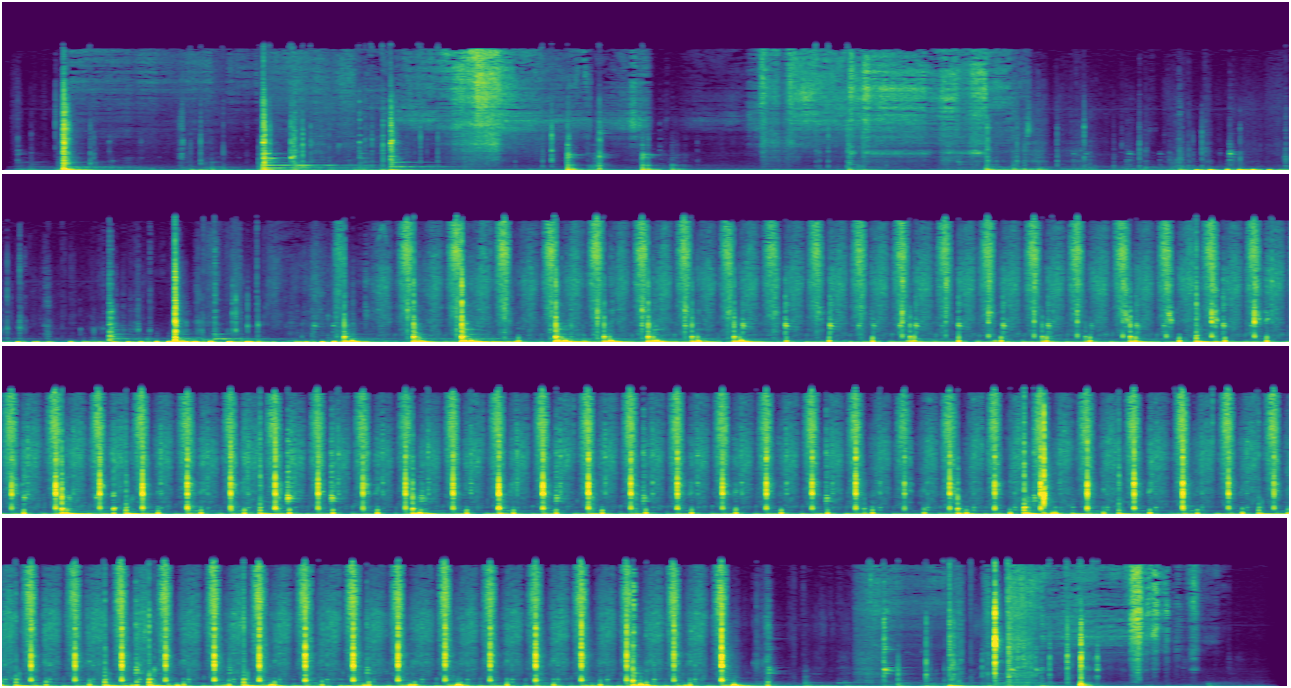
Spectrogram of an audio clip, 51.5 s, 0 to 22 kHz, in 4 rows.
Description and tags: Proyecto SIAS-UAN, trabajo relacionado a la bicicleta como objeto sonoro. Registros realizados por: Julio Avellaneda en abril 2020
